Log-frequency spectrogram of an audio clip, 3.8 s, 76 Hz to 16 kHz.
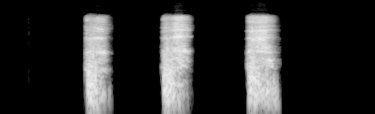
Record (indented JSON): {
  "exhalation_length": "3.8 s",
  "exhalation_amplitude": 30504,
  "exhalation_signal_mean_std_ratio": 0.36,
  "survey_phase": "beta (2021-08-13 to 2022-03-07)",
  "age": "18-44",
  "gender": "Female",
  "wearing_mask": "No",
  "symptom_cough_any": true,
  "symptom_runny_or_blocked_nose": true,
  "symptom_sore_throat": true,
  "symptom_headache": true,
  "symptom_change_to_sense_of_smell_or_taste": true,
  "symptom_other": true,
  "symptom_onset": "4 days",
  "smoker_status": "Never smoked",
  "respiratory_condition_asthma": false,
  "respiratory_condition_other": false,
  "recruitment_source": "Test and Trace",
  "submission_delay": "2 days",
  "covid_test_result": "Positive",
  "covid_test_method": "RT-qPCR",
  "covid_ct_value": 19.9,
  "covid_ct_gene": "ORF1ab gene",
  "covid_ct_mean": 20.3,
  "covid_viral_load": "220000 copies/ml",
  "covid_viral_load_category": "Low viral load (10K-1M copies/ml)"
}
